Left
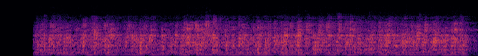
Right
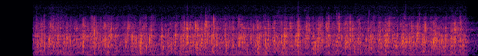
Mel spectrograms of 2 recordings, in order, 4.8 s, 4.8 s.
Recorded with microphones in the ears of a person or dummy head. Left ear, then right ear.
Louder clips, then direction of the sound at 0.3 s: Right 6 dB; 60° right (ahead or behind).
